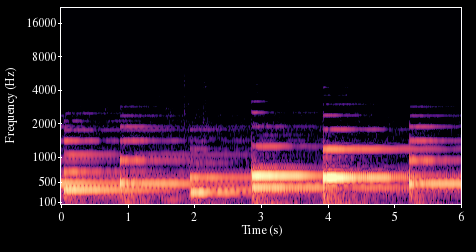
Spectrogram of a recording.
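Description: Soft background piano music: slow, with a new note or chord struck about once a second, each ringing and fading away.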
